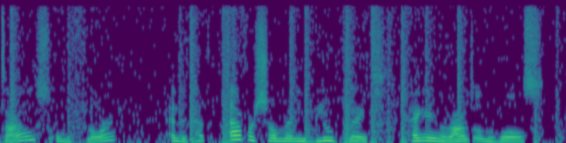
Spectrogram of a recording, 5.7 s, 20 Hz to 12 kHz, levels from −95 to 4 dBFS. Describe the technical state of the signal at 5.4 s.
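At 5.4 s the speech carries overdone noise removal, present throughout the clip. Frequency bands sitting close to the estimated noise floor are pulled down hard or cut entirely, so the background drops and breaks up into twinkling specks.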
